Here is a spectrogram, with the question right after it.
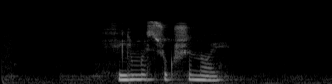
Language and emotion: Russian, neutral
